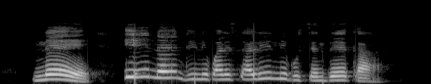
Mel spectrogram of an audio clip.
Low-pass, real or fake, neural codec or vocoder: 7.2 kHz; real; none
